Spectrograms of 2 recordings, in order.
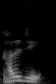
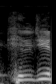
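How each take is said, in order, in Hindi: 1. पहले अक्षर में 'a' स्वर है, 'khal'। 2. पहले अक्षर में 'i' स्वर है, 'khil'। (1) "ये खलजी है" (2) "ये खिलजी नहीं है"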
